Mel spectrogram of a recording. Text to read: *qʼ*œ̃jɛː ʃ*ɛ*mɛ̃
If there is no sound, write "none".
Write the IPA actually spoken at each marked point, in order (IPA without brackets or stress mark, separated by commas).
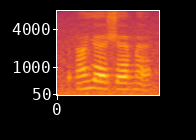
ʔ, ɛ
